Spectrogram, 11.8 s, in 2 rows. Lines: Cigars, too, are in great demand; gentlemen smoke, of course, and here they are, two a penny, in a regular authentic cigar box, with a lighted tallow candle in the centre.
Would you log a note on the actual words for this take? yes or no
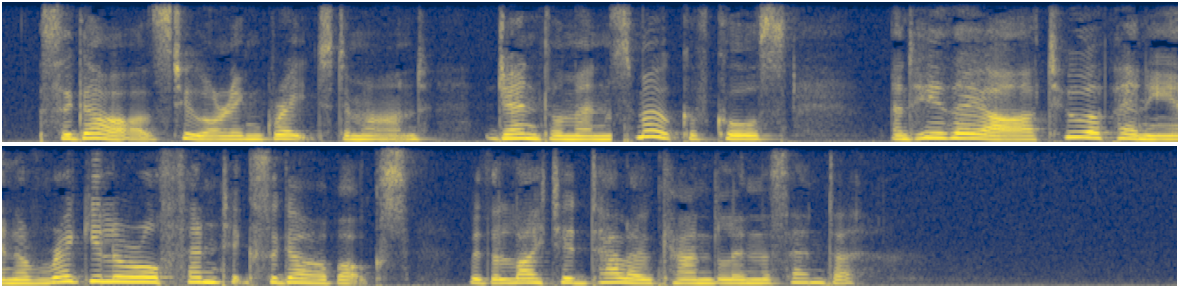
no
